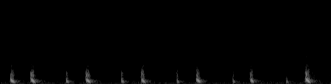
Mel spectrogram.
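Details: Tachycardia, a heart rhythm that is too fast, heard as rapid heart sounds in a teaching demonstration of heart function.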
